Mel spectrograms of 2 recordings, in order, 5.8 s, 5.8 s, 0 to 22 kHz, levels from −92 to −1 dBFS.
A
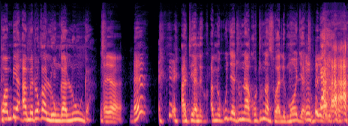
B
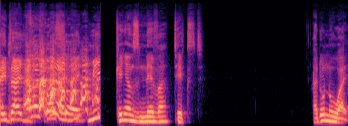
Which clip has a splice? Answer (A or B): B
